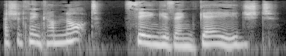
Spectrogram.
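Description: Woman playing a curt, husky elder sister. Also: mid-range voice, slow pace, no room sound, clean studio sound, pitched above the performer's own voice. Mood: sharp. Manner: snappish, terse. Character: tense, unhappy elder sister, sharp and curt. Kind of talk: audiobook character dialogue.

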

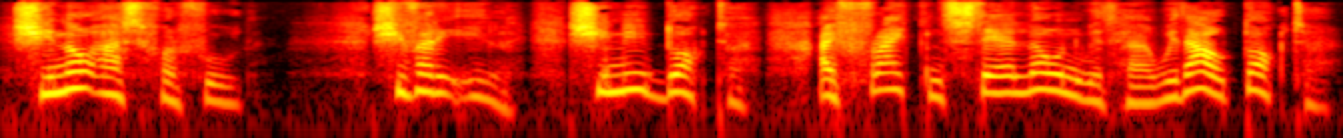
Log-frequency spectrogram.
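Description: A man's voice: high voice, animated, normal speed, a bit bright, no echo, clean studio sound, voice pushed up. A man voicing a young foreign maid who is frightened and indignant, speaking broken English in short clipped phrases.

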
